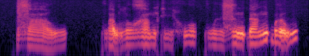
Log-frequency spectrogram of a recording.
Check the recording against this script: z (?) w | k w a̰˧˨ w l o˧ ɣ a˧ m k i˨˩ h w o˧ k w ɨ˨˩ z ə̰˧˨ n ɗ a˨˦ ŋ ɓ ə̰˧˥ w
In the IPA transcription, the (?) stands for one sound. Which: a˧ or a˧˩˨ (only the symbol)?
a˧˩˨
